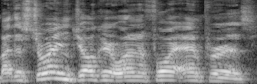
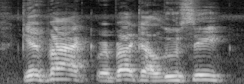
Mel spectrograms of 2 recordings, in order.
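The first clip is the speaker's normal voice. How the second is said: usual speaking voice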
